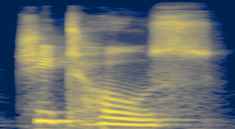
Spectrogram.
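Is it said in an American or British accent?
British. It is said in a British accent, clear t. "No inglês britânico, Cheetos"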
